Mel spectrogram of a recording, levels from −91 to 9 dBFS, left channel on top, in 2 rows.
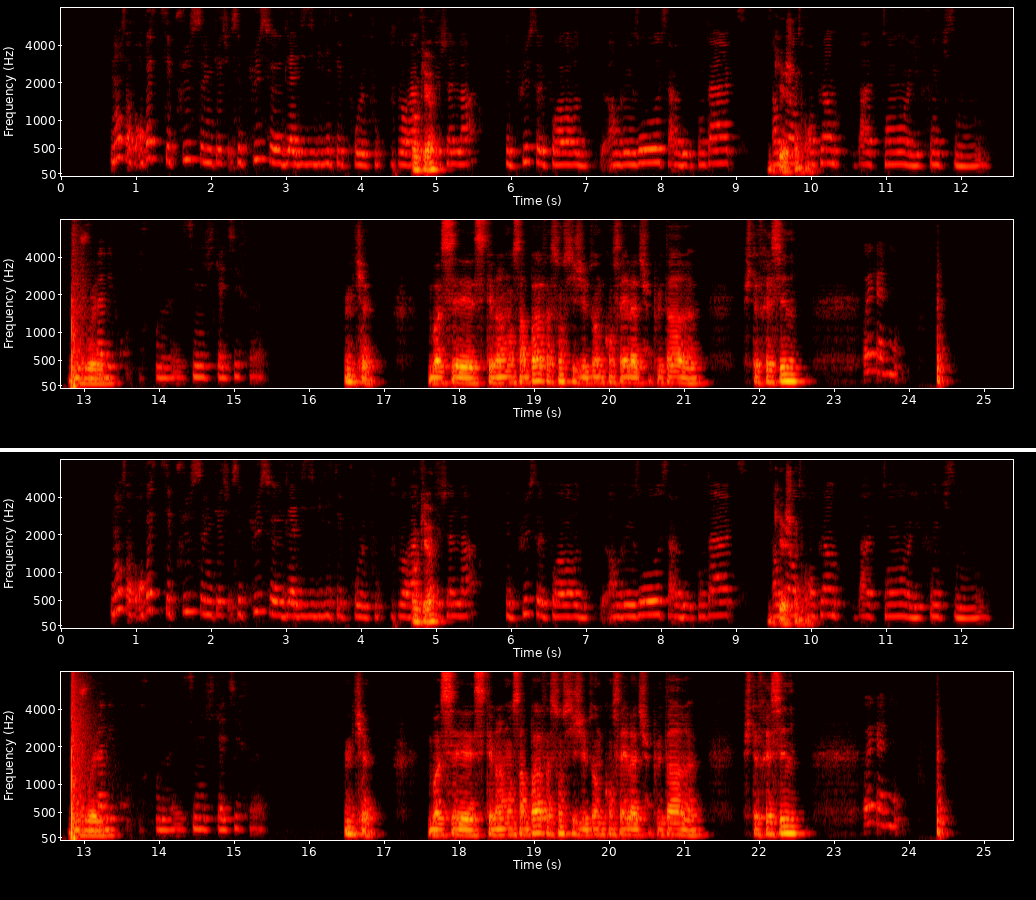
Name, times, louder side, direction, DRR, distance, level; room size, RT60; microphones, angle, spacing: voice 1, 0.7-5.4 5.9-8.9 9.5-10.3 10.6-12.4 13.0-13.4 14.0-15.4 16.7-16.8 23.4-23.9, equal, 25° left, 0.5 m, -48 dB
voice 2, 4.7-5.0 9.6-9.9 12.8-13.3 16.5-16.8 17.6-21.2 21.8-22.5, left 1 dB, 50° right, 1.2 m, -34 dB
sound 1, 12.7-13.9 17.8-17.9, right 4 dB, 80° right, 0.3 m, -39 dB
2.5 x 2.2 x 2.7 m
head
